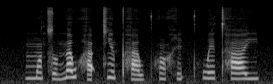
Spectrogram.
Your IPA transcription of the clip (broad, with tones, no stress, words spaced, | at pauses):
mɔ̃˧t͡so˨˩ n̪a˦wha˨ʔt͡ɕẽ˥˧ pʰa˧wpʰɔ̃˥˧hi˦ʔ pʰwe˦t̪ʰa˦j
